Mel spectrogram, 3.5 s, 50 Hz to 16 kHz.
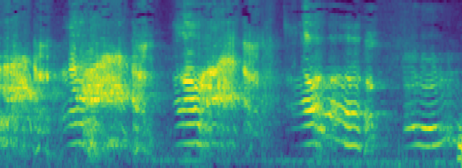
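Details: Newborn baby boy just after normal delivery at 39 weeks, weight 3.3 kg: loud, rhythmic, high-pitched vigorous crying in repeated wails, about one a second.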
